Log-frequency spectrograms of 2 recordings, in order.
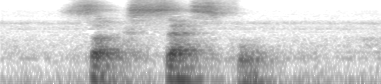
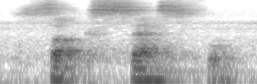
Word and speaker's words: successful: Okay, now a lot of people struggle with the pronunciation of this word, which is why I'm using it as an example. You could break it down for pronunciation purposes, and you could say like this, successful.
